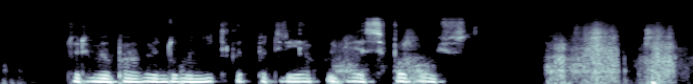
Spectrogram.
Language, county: Lithuanian, Marijampolė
